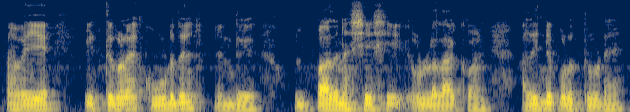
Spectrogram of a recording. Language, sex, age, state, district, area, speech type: Malayalam, male, 30-45, Kerala, Kozhikode, rural, spontaneous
